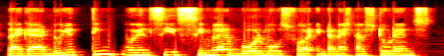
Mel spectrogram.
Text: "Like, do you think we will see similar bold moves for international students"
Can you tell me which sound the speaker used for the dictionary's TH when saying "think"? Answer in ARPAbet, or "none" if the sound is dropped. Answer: T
